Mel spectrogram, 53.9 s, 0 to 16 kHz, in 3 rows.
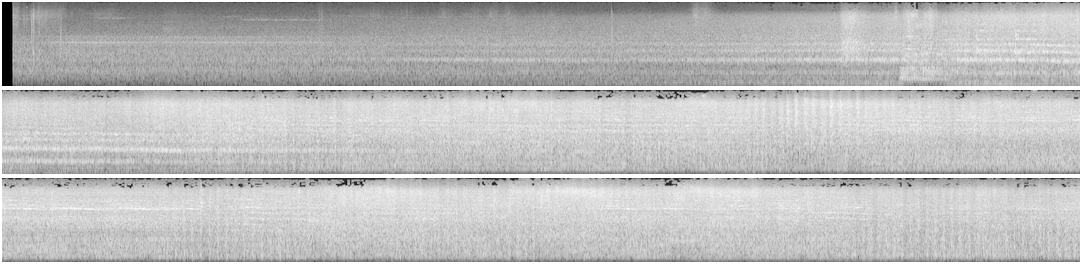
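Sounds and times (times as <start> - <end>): faint wheel squeal: 0.7 - 5.5, 35.0 - 40.5, 45.9 - 50.5
train horn: 11.5 - 23.2
train wheels clacking over rails: 13.9 - 53.9.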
